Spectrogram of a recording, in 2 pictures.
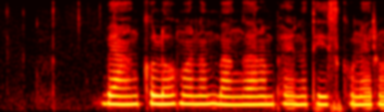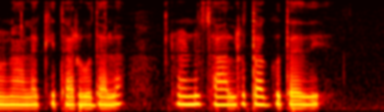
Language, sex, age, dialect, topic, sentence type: Telugu, female, 31-35, Telangana, banking, statement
